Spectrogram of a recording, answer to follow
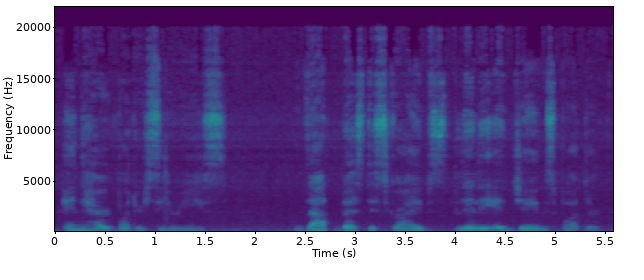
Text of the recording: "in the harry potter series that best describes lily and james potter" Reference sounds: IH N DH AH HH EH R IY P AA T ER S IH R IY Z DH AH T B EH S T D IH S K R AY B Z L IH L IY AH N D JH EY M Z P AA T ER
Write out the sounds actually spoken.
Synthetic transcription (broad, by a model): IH N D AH HH EH R IY P AA T ER S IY R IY S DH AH T B EH S T D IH S K R AY B S L IH L IY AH N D JH EY M S P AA T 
